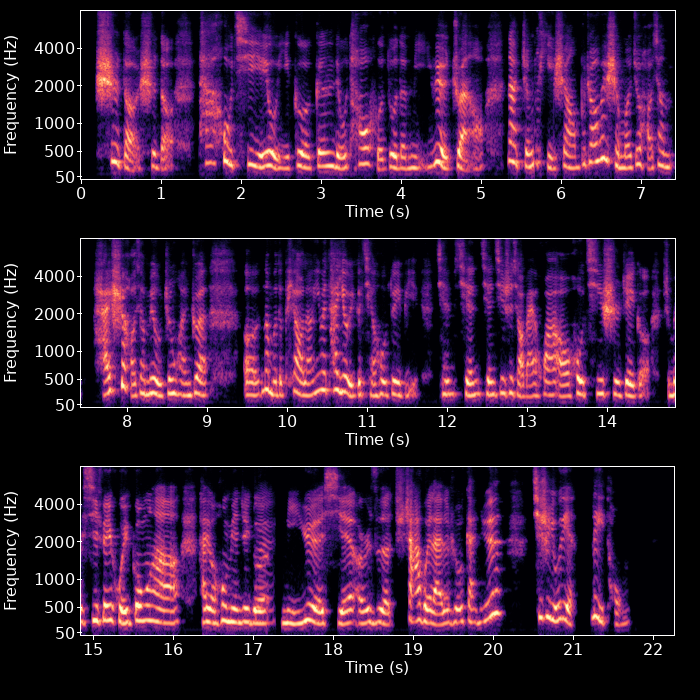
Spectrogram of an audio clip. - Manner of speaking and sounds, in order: none
- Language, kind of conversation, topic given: Chinese, podcast, 你对哪部电影或电视剧的造型印象最深刻？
